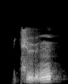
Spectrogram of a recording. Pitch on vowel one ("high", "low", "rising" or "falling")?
low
